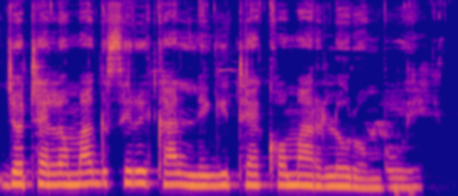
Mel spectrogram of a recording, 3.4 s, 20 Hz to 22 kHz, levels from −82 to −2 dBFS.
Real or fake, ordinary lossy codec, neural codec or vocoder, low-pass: real; none; none; none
